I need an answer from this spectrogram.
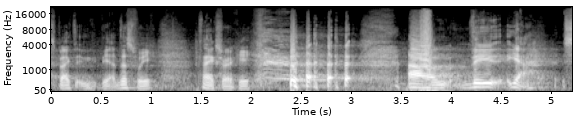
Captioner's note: laughs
